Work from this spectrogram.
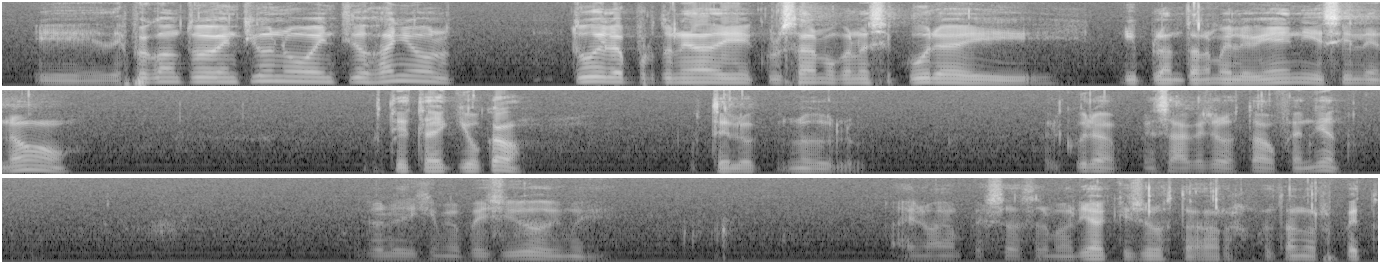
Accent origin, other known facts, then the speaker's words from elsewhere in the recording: El Bolsón, Río Negro, Argentina; soy de La Cuesta también. Y yo pasé parte de mi niñez, mi juventud acá en Bolsón. Nací acá. Mi mamá vino allá de La Cuesta y me tuvo acá en Bolsón.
